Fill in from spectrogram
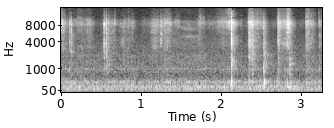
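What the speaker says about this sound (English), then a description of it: "I'm going to shuffle again," Oracle cards being shuffled by hand, soft papery riffles and flicks in quick bursts with a few sharper snaps, close and quiet in a still room.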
